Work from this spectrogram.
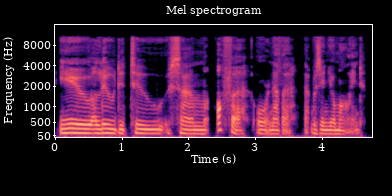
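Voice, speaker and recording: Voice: medium pitch, flat delivery, vocal fry, darkish tone, dry recording, clean studio sound. Mr Wegg, a smug, fawning man as a reader puts him on. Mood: obsequious. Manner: slow, polite, sir-peppered. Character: deferential, self-satisfied man with a wooden leg. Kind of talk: audiobook character reading.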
